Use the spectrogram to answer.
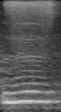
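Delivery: soft buzzing ज़ like a fly; quiet imitated fly buzz. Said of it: "ऐसे करके कहते हैं ना".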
